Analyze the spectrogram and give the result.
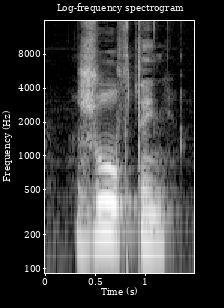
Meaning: October
- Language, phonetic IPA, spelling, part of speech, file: Ukrainian, [ˈʒɔu̯tenʲ], жовтень, noun, Uk-жовтень.ogg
